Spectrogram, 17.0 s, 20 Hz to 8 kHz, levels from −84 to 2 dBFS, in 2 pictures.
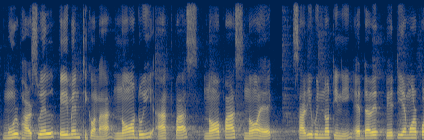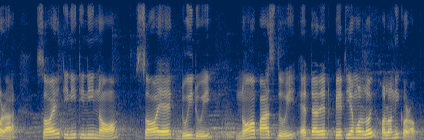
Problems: constant background noise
